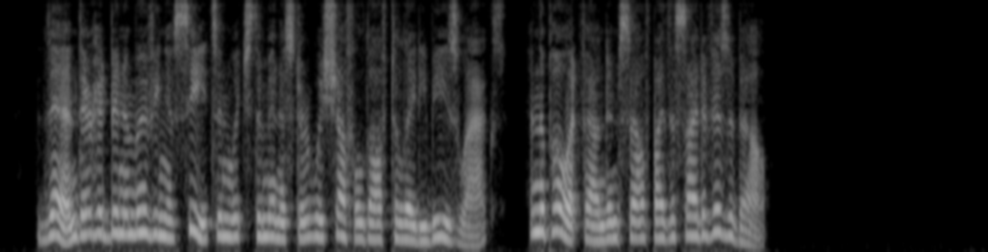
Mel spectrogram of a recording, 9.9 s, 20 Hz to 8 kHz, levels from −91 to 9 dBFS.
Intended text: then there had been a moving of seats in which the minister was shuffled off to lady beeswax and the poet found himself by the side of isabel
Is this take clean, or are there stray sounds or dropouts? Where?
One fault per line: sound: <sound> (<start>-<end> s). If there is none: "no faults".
no faults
